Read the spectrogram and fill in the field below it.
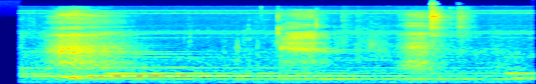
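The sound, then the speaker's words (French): Long, sustained whale calls drone in steady tonal layers, with breathy whooshing swells rising and fading over them. No voices, just a continuous, moderately loud underwater-sounding hum throughout. “Chut, si vous parlez tout le temps, on pourra pas savoir si la baleine va s'accoupler.”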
